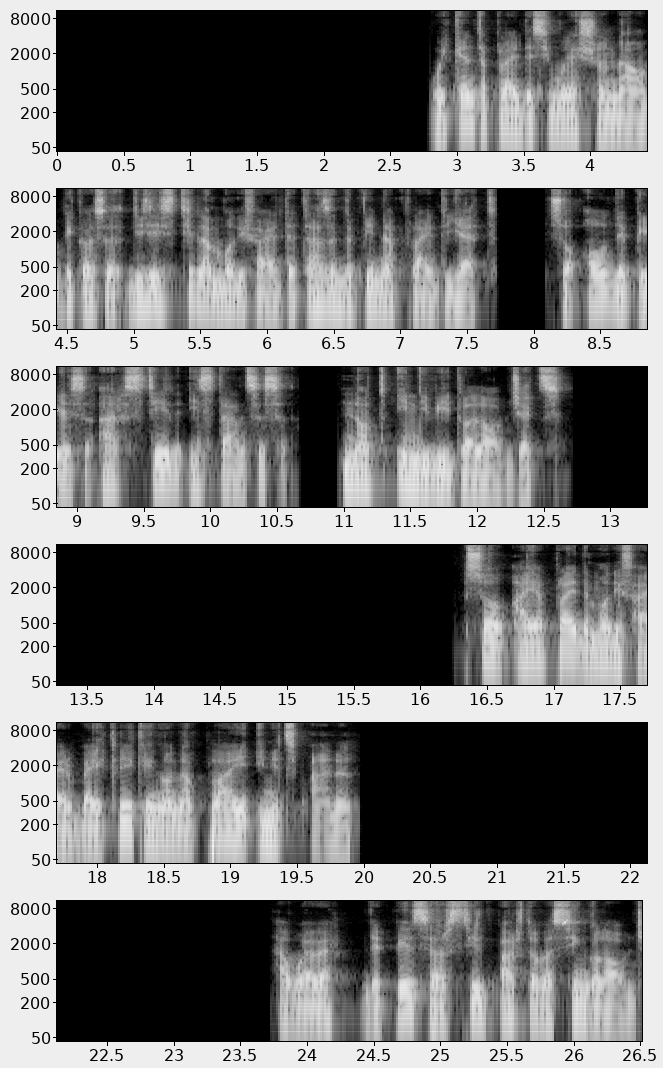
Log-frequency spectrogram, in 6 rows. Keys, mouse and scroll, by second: 0.5-0.8 shift+middle drag, 1.2-1.7 scroll up 2, 2.1 shift+middle drag, 14.0-17.5 drag, 18.7 click, 19.4 click, 20.0 click, 20.6 click, 21.2 click, 23.6-24.1 scroll up 2.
